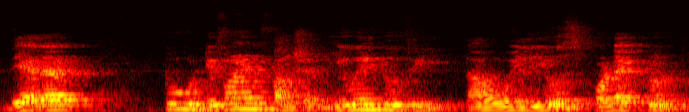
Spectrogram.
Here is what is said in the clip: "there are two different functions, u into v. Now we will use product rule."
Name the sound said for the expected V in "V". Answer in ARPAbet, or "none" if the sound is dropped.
F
